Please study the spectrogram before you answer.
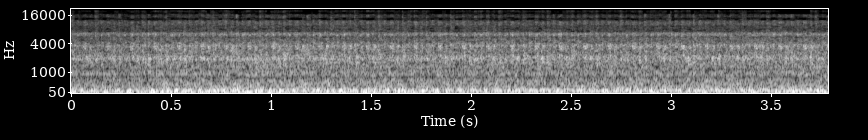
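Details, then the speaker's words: Hemi 5.7 with MDS, first start after reassembly, run only briefly with no coolant in the engine. Even, steady V8 idle with a smooth rumble and no ticking or knocking; runs and sounds good. "get there running pretty good runs good sounds good and this is trying to let it settle down a little bit"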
